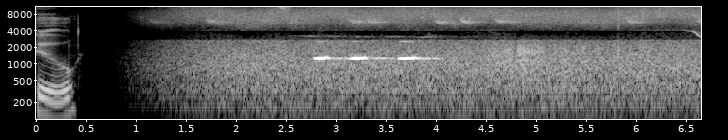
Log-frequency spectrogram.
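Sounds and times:
subtropical pygmy owl whistling in Ecuador: 0:02.6 - 0:05.0.

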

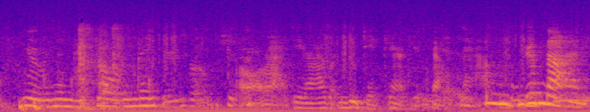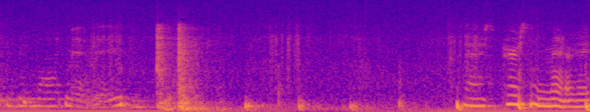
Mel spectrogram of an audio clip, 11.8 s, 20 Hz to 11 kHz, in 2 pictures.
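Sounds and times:
speech: 0:00.2 - 0:07.9, 0:10.6 - 0:11.7
door opening and closing as a guest leaves: 0:07.4 - 0:09.0.

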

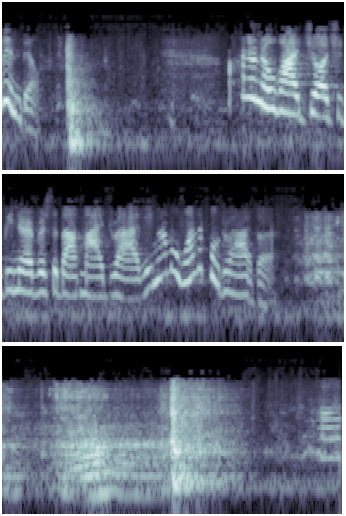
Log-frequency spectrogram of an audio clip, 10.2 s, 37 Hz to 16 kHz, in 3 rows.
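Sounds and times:
speech: 0:00.0 - 0:00.6, 0:02.4 - 0:07.8, 0:10.0 - 0:10.2
car engine revving and accelerating: 0:06.4 - 0:09.3.

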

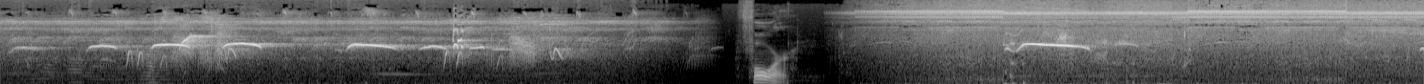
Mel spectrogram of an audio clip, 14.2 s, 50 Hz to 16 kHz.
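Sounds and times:
steady high insect hum: 0:00.0 - 0:07.0, 0:08.4 - 0:14.2
cinnamon attila song of slurred arched whistles: 0:00.1 - 0:05.8, 0:08.8 - 0:14.2
speech: 0:07.5 - 0:08.0.

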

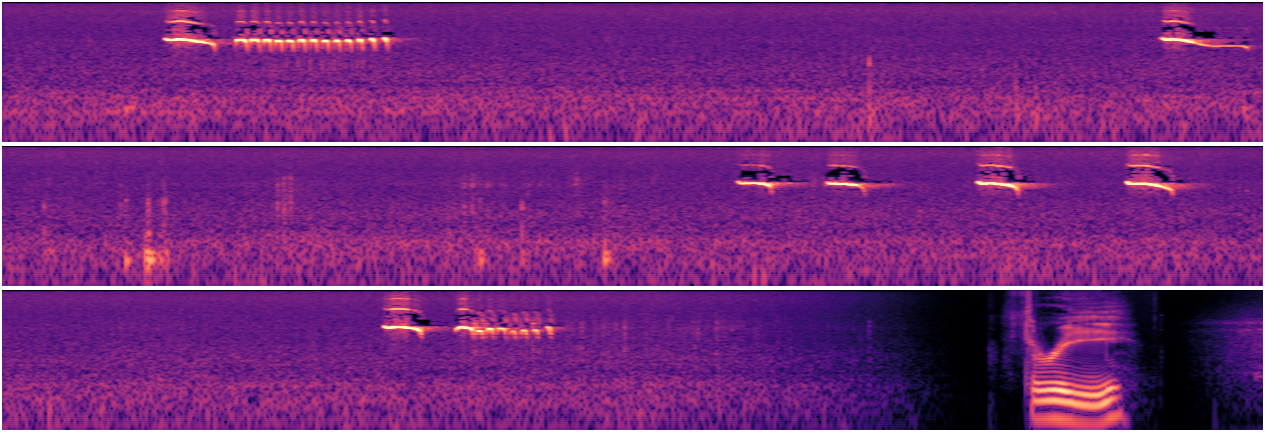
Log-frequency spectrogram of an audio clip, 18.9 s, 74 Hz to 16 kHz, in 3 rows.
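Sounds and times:
soft background hiss: 0:00.0 - 0:18.9
golden-faced tyrannulet giving high thin calls in Ecuador: 0:00.8 - 0:02.0, 0:05.8 - 0:06.3, 0:10.0 - 0:12.3, 0:14.5 - 0:15.4
speech: 0:17.8 - 0:18.3.

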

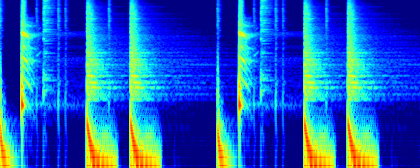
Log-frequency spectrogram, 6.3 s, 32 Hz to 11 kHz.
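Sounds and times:
deep beat: 0:00.0 - 0:00.7, 0:01.3 - 0:02.4, 0:03.3 - 0:05.7.

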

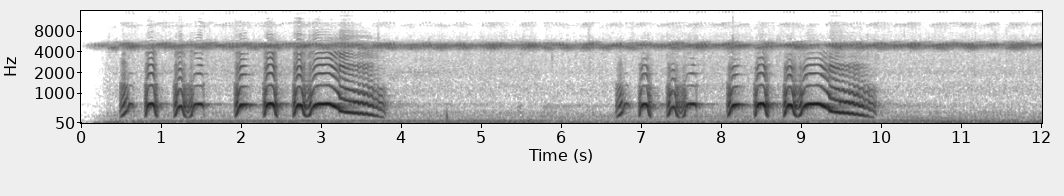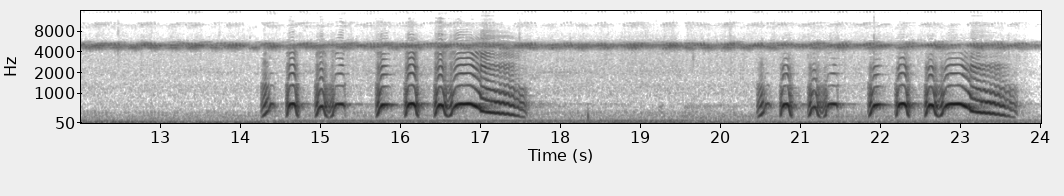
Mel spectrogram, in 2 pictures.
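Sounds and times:
barred owl hooting: 0:00.5 - 0:03.8, 0:06.7 - 0:10.0, 0:14.3 - 0:17.7, 0:20.4 - 0:23.8.

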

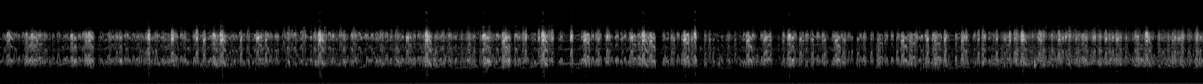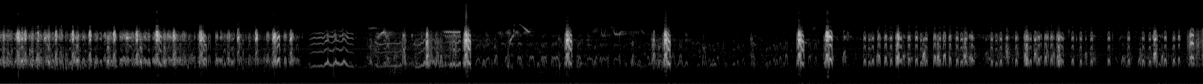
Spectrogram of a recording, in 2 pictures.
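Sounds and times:
red-necked phalarope giving sharp twittering calls: 0:00.0 - 0:24.0.

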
